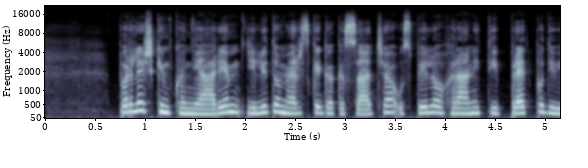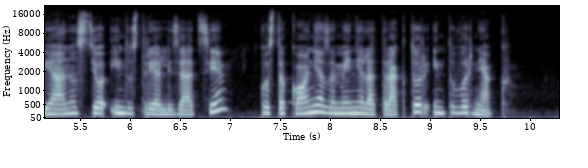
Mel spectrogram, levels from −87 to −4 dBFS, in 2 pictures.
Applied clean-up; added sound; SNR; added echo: none; none; none; none.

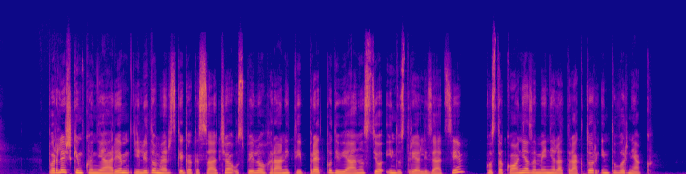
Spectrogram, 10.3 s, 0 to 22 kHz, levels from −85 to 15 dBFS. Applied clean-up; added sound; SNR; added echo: neural mask model DeepFilterNet 3.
